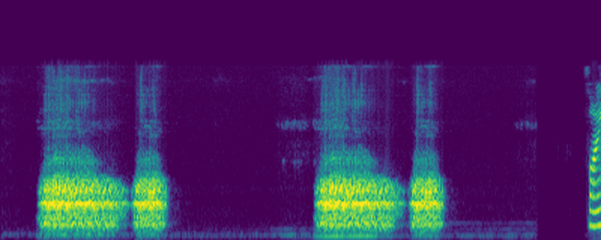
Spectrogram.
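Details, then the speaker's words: Normal vesicular breath sounds: two quiet cycles of soft, gentle rustling, inhalation longer and louder than exhalation, heard throughout lung fields, indicating unobstructed airflow in airways and alveoli. "it is characterized by Soft gentle rustling sounds during inhalation which is slightly longer and louder than exhalation these sounds occur throughout the lung field and indicate unobstructed airflow in the Airways and alveoli"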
